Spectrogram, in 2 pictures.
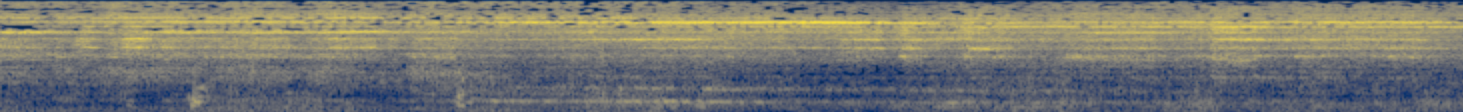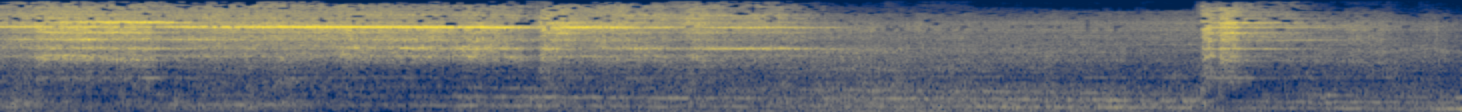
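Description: A Berlin S-Bahn electric train runs past close by on a curve, its wheels squealing on the rails in several steady high tones over the rumble of the cars. The squeal fades near the end.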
